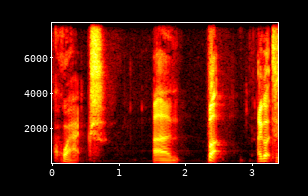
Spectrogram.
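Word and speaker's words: GQuuuuuuX: opportunity to see Gundam It's like gux, but I think it's pronounced like I I I'm pretty sure I heard them pronounce it quacks. Um, and I think The Verge even mentions it in their article uh that it's like pronounced quacks.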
